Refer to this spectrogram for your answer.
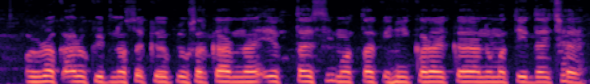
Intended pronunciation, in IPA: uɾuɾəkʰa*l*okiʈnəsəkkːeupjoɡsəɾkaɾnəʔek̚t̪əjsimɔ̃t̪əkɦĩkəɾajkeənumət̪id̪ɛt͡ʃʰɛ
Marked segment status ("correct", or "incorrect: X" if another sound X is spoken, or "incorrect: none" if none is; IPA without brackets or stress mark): incorrect: ɾ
